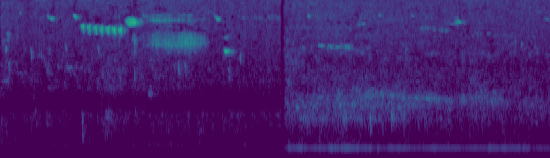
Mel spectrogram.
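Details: Savannah sparrow in a field nesting area, replying to another sparrow: a quick run of high ticking notes, a soft high buzz, then the song breaks off into low steady hum and rustling noise.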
